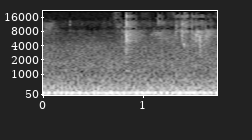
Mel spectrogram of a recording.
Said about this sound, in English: we'll put just a little bit of lemon juice in here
